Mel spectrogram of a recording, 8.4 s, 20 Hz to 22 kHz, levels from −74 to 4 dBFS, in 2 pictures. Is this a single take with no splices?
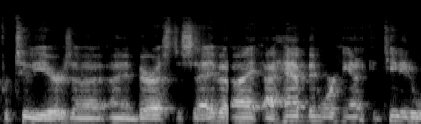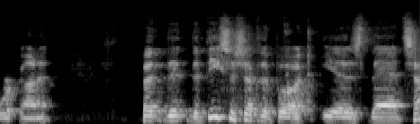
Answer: no; 1 cut; at 2.3 s

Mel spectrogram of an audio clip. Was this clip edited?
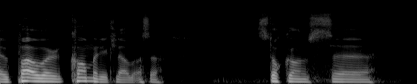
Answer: no; 0 cuts

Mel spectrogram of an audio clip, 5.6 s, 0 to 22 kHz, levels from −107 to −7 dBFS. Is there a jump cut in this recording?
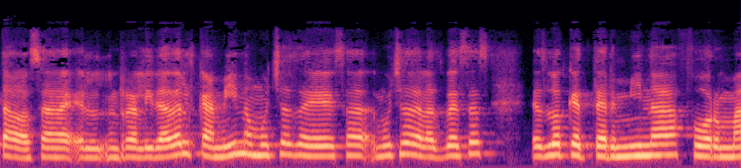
no; 0 cuts

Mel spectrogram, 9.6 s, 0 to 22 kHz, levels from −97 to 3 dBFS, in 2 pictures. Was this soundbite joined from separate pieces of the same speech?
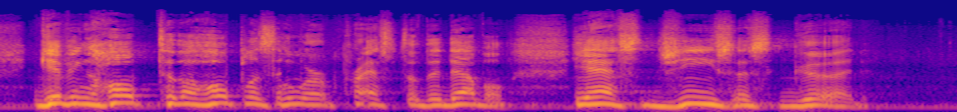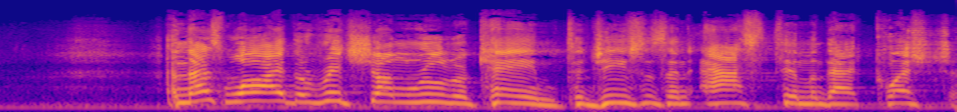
yes; 3 cuts; at 1.4 s, 3.9 s, 5.9 s

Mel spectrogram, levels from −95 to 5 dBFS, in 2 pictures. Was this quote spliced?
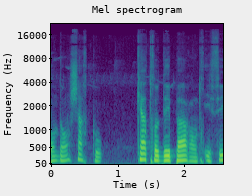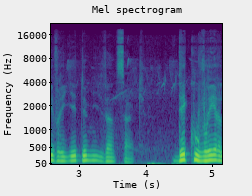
yes; 1 cut; at 2.3 s

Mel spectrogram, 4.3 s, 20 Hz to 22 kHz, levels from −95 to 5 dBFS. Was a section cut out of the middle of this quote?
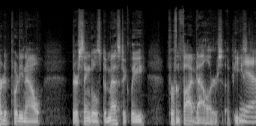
yes; 1 cut; at 2.9 s

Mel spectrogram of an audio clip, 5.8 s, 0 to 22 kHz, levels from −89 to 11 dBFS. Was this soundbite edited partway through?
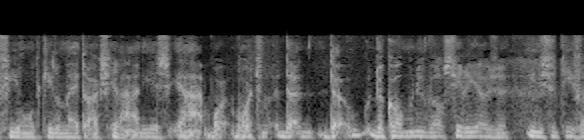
no; 0 cuts

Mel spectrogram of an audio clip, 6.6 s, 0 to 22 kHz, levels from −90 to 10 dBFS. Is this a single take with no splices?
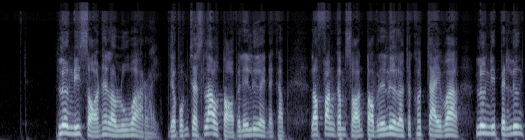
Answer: no; 1 cut; at 2.0 s

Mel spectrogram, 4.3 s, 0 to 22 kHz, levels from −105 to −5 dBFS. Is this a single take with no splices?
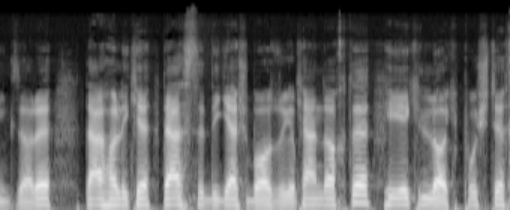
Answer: no; 4 cuts; at 1.3 s, 2.0 s, 2.5 s, 3.2 s

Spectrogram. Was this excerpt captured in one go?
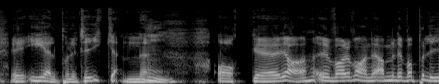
yes; 0 cuts

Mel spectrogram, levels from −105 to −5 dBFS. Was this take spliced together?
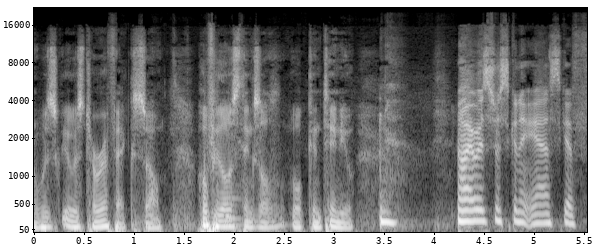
no; 0 cuts

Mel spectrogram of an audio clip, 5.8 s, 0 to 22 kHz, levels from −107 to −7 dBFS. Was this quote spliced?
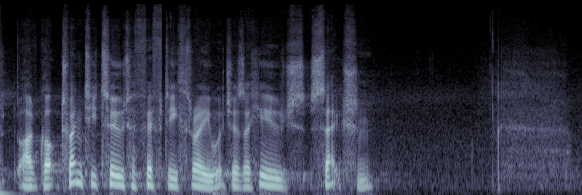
no; 0 cuts

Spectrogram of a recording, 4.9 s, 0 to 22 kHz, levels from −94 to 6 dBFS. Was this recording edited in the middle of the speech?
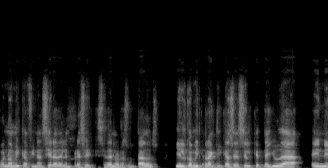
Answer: yes; 3 cuts; at 2.5 s, 3.0 s, 3.5 s

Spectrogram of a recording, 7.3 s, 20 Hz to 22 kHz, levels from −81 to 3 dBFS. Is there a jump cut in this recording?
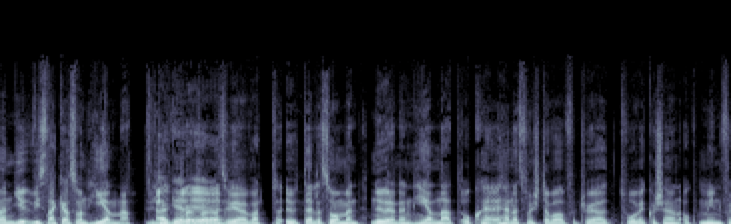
yes; 2 cuts; at 2.7 s, 3.7 s

